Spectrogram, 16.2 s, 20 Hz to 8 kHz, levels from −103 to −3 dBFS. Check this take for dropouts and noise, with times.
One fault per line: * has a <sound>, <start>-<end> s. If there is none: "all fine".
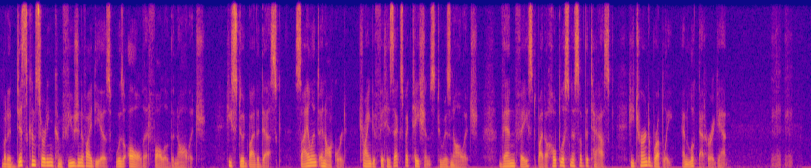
* has a laugh, 15.4-15.9 s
